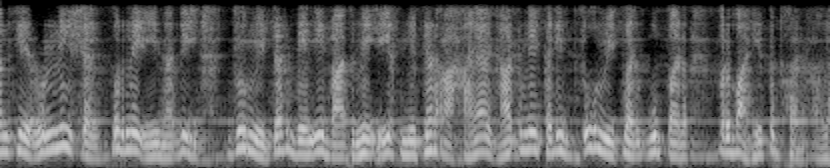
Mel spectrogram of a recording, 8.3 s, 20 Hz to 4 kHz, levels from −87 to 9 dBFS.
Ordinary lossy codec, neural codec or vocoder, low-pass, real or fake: none; codec, 24 kHz, 1 kbps, SNAC; 3.6 kHz; fake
